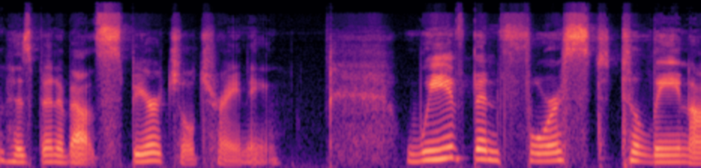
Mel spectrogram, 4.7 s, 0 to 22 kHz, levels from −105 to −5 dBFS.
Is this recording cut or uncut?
uncut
